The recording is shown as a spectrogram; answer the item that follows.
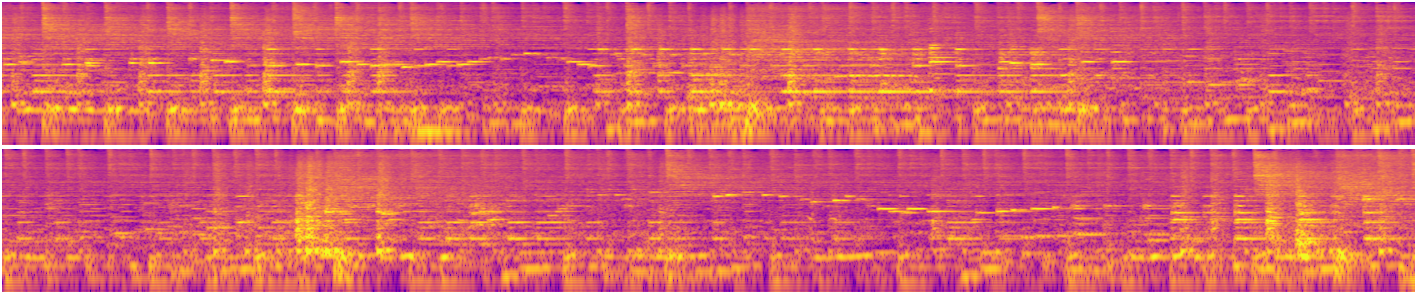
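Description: Jazz piano played on a Steinway grand, running lines of notes, backed by a drum kit, with cymbal crashes near the middle and again near the end.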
